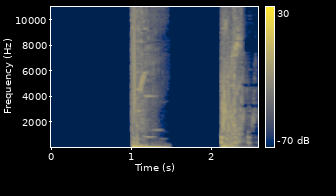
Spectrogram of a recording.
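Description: A soft electronic whoosh sounds as a menu slides open.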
